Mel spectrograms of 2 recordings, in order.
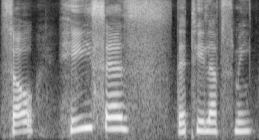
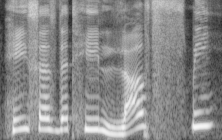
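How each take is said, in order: First: The stress falls on the word says. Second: The stress falls on the word loves. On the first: He only says so, or believes so. "अब हम सेज" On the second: What he feels is love, not just friendship. "वो जो करता है वो प्यार है"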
